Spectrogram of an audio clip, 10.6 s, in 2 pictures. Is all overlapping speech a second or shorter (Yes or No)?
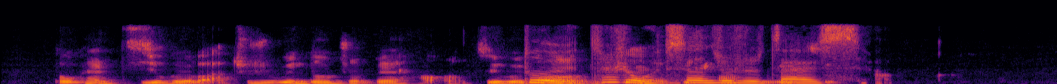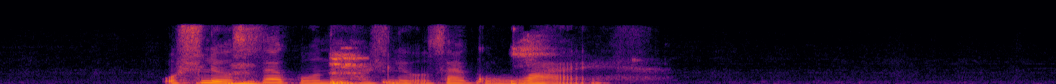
No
